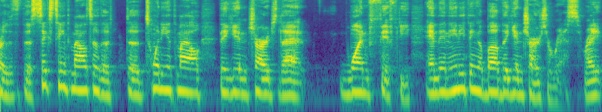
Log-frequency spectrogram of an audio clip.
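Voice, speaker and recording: A woman's very deep, low voice with an American accent, somewhat breathy and animated in tone, at a moderate pace with ordinary pitch variation. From Louisiana. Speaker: notary live streamer. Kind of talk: live stream Q&A.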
